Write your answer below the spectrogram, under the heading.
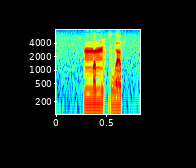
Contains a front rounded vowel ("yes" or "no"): no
